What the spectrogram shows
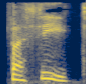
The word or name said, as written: faceteness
